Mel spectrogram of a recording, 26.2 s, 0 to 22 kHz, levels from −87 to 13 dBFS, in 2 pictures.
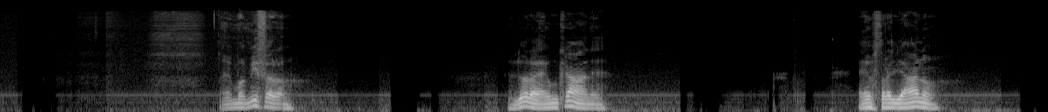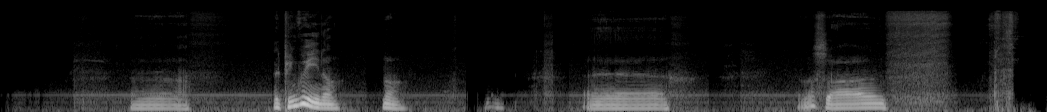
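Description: From about 3.54 s to the end, there's de-emphasis applied wrongly: a treble cut meant to undo pre-emphasis that wasn't there, or applied twice, so the top end slopes away smoothly, down about 11 dB at 10 kHz relative to 1 kHz. The speech goes dull and muffled.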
